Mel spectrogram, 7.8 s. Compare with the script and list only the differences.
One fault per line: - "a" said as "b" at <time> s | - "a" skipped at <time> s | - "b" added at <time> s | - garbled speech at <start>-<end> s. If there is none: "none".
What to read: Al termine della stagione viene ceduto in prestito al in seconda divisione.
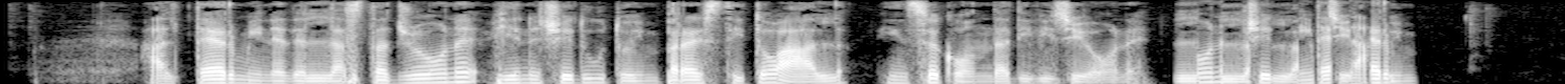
- garbled speech at 5.9-7.1 s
